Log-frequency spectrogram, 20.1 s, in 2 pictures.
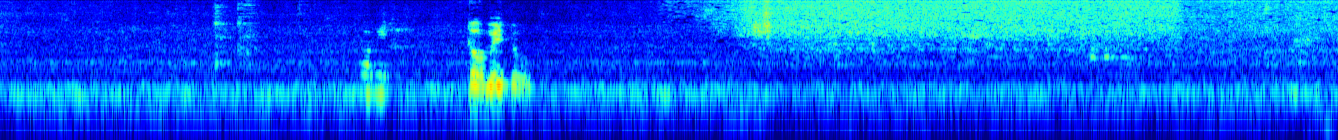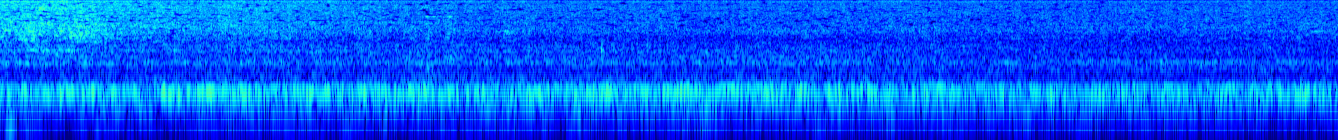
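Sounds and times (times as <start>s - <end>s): tomatoes sizzling in hot oil: 4.9s - 15.0s.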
